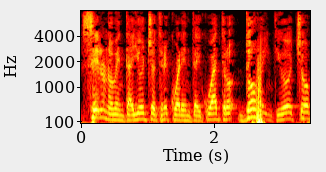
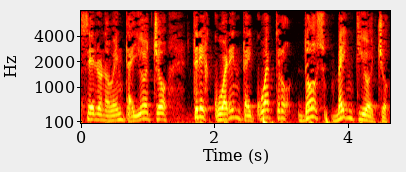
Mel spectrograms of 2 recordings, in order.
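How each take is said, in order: First: The number is said at normal speed. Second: The number is said more slowly.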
